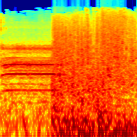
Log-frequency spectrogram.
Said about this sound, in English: They didn't notice two of Detroit's grenades fall among them.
